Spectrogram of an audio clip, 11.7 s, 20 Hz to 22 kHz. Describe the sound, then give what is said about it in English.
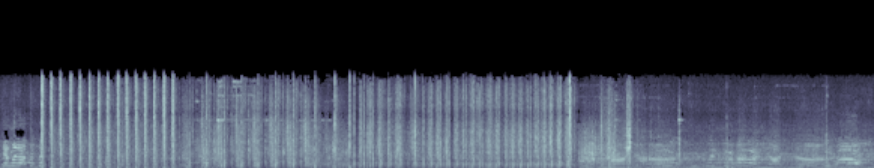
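Gunfire from a firefight in Sadr City, Baghdad, in 2003: loud bursts of rapid automatic fire crack in quick succession for several seconds, then thin out into scattered shots over a dense rumbling background, with voices at times. “This was a firefight in Sadr City, Baghdad, shortly after the city fell to U.S. forces in 2003.”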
